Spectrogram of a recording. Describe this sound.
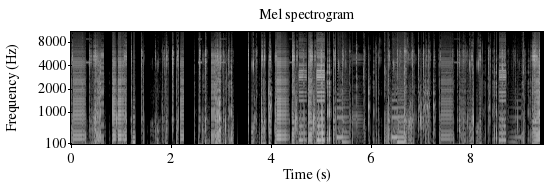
clicks and pops 13
A strange glitch "beat" with lots of clicks and pops and buzzes and bleeps. Created by taking some clicks and pops from the recording of the baby sample pack I posted, sequencing them in Reason, exporting the loop into Argeïphontes Lyre and recording the output of that live using Wire Tap. I then cut out the unusable parts with Spark XL and this is part of the remainder.
noise, glitches, click, pop, pops, glitch, beats, idm, beat, granular, clicks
